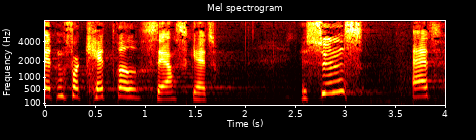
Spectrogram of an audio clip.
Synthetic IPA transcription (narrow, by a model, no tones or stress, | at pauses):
ed̥enfɒ̽kʰed̥ʁɐð̞̩ˠsæɐ̰sɡ̥æd̥ | jɑ̈ɪsynəs | æd̥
